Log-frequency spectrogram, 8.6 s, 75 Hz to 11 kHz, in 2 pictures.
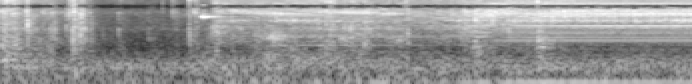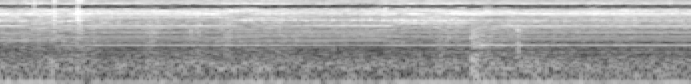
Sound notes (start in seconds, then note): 1.3 machine whirring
